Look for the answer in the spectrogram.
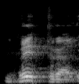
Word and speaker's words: Vṛtra: Vṛtra. It's a V, and it has a little R attached, and then Tra, which is a compound consonant.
